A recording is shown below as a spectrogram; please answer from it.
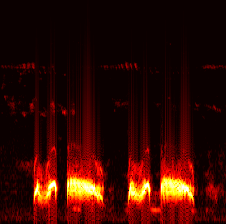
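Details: Spotted dove, a decoy bird used for trapping, giving two cooing phrases. Each is a short wavering note followed by a longer, steady, falling croon, with a soft low murmur between them.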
